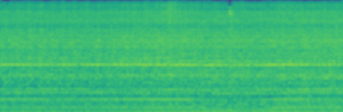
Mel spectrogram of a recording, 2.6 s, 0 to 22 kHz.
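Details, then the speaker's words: Petrol Mercedes A-Class W168 started after fixing the P0170 too-rich lambda fault and clearing codes, with no engine light. A smooth, even low hum with steady pitch and no stumble or hunting while warming; normal idle. "So this should now just start up and behave itself."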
